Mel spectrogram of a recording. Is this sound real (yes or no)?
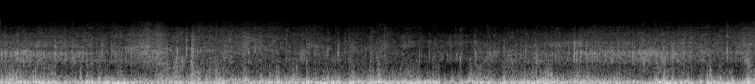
no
